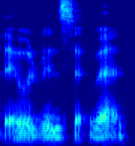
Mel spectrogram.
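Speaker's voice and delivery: a hushed echo of the line before; whisper. Real, not acted. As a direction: drop to a whisper on the repeat. Repeats the same phrase, then whispers.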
